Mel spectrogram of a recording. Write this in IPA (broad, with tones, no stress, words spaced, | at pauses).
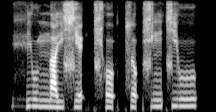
hju˨˩ n̪a˨˩jɕe˨ʔt͡ɕʰo˨ʔ t͡so˨ʔɕə˦ŋ t͡ɕju˦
